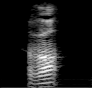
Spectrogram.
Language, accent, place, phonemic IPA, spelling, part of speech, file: French, France, Lyon, /ʁa/, rats, noun, LL-Q150 (fra)-rats.wav
- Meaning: plural of rat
